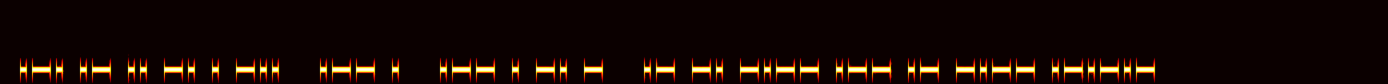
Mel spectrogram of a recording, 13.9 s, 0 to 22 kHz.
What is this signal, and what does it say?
Morse code, heard as a keyed tone, about 20 wpm, 700 Hz. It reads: RAINED WE WENT ANYWAY.
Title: Sentences with 4-Word Phrases - 20wpm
